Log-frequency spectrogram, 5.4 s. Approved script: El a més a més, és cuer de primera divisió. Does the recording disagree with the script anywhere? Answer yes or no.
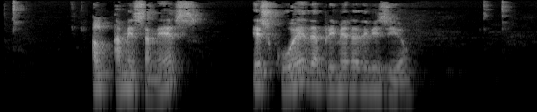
no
